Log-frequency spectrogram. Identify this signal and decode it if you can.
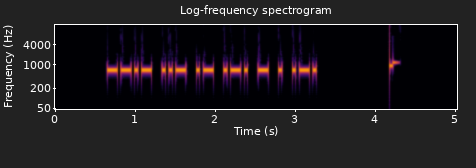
Morse code, heard as a keyed tone, about 28 wpm, 700 Hz. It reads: QUARTER
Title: Sentences from Top 1300 Words - New Word Drill - 28wpm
